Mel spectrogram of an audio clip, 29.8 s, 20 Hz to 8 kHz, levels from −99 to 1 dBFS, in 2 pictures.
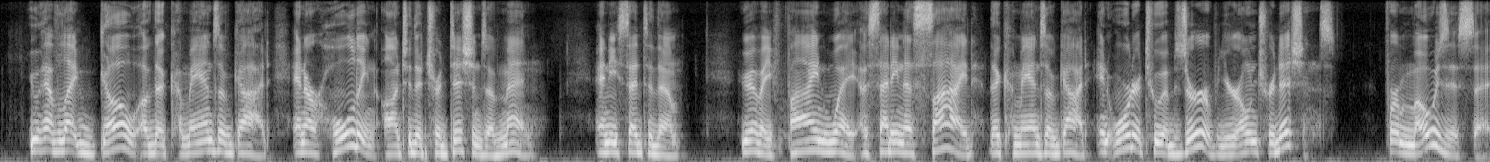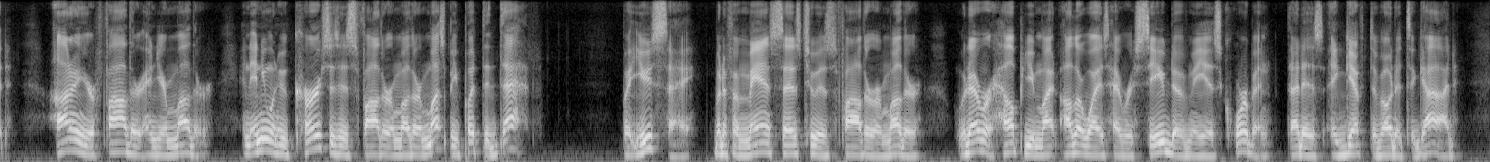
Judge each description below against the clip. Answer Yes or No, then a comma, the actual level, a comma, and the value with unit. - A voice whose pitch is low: Yes, low, 125 Hz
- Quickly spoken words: No, average, 190 wpm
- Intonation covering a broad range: No, average, 3.8 semitones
